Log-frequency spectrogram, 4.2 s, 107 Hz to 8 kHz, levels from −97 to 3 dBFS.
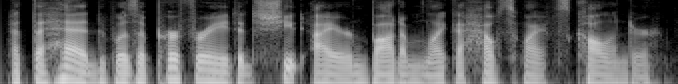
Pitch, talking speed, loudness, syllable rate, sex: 90 Hz, 185 wpm, -21 LUFS, 5.8 syllables/s, male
